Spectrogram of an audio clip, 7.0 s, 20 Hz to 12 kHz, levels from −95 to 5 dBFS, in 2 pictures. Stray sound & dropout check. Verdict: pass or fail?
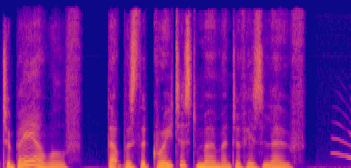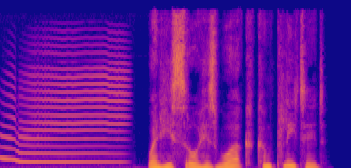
fail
